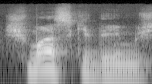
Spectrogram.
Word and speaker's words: Szymański: Yani okunuş biraz Szymański deniyormuş.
